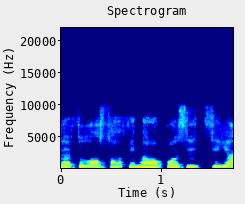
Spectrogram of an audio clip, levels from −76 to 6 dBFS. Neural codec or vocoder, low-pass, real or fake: none; 9.9 kHz; real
